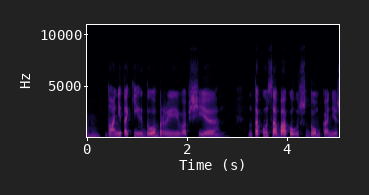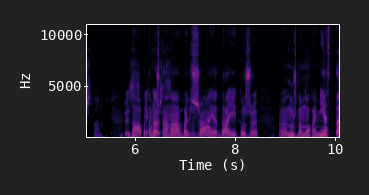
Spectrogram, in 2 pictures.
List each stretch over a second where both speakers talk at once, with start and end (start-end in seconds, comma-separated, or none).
5.8-7.6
